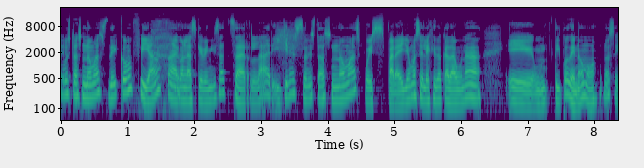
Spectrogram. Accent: Madrid, Community of Madrid, Spain; mi familia pues de Canarias, pero yo soy de aquí de Madrid.

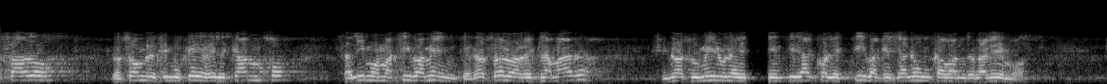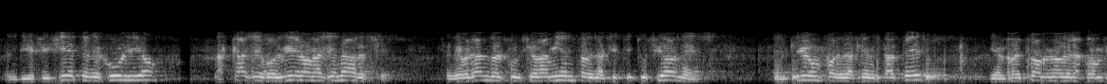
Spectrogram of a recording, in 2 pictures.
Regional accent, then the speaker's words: Argentina; Como argentinos queremos una sociedad cada vez más equitativa

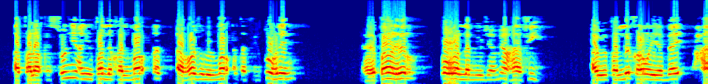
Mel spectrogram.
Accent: Egypt; القائمة في بلادنا مصر تنقسم إلى أو تتضمن جزءا يأتي به الزوج وجزءا تأتي به الزوجة

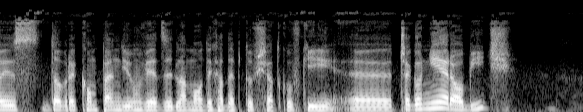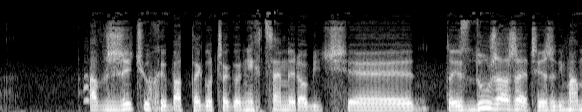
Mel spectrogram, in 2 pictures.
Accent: Dobre Miasto, Warmian-Masurian Voivodeship, Poland; I w dobrym mieście, w którym się urodziłem i wychowałem, było do wyboru albo piłka nożna, albo siatkówka.

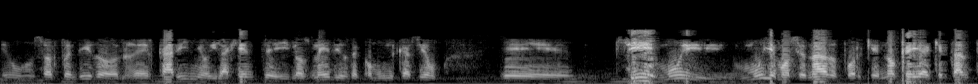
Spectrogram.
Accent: Ecuador; y pues como ecuatoriano, pues me siento emocionado representar al arte ecuatoriano

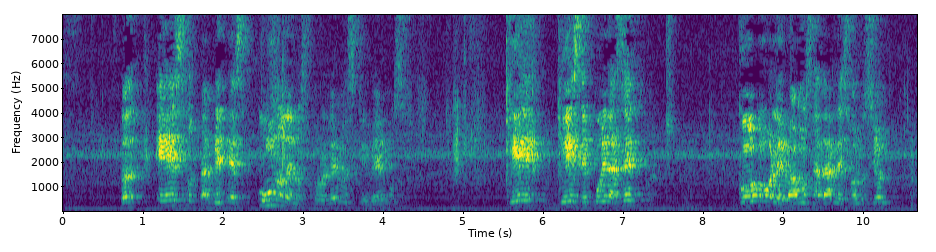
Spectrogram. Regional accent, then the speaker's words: Chiapas, Mexico; Yo vengo de Chiapas.

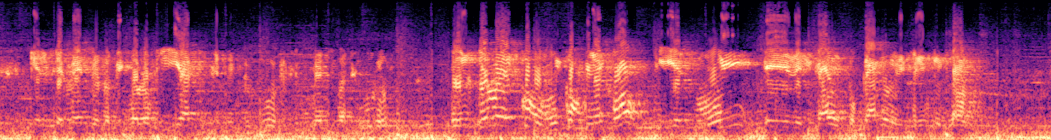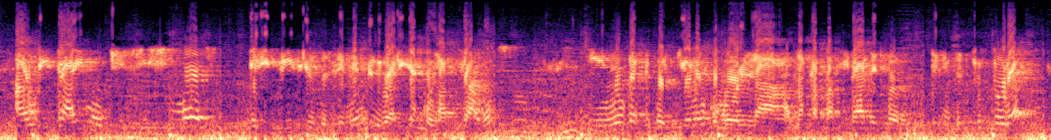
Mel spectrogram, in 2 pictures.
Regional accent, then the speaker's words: Mexico; eso es lo que tenemos que ejercitar como mexicanos, ¿no?

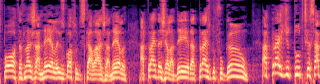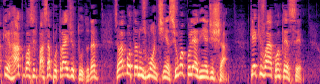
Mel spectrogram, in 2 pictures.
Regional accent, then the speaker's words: Coromandel, Minas Gerais, Brazil; A minha cidade, meu município de Coromandel, é um dos maiores produtores de leite do estado de Minas Gerais

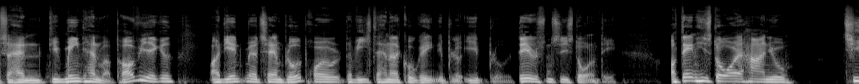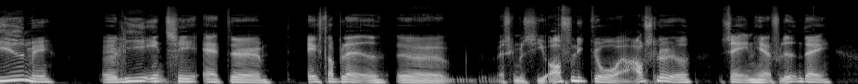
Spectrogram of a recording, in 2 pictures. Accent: Nexø, Capital Region of Denmark, Denmark; min gamle hjemby, Nexø på Bornholm.

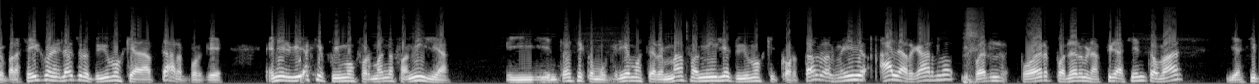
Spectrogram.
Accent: Sierra de la Ventana, Buenos Aires Province, Argentina; also born or lived in San Francisco; yo nací, pero nada más que nací en California, San Francisco, pero me crié en Sierra de la Ventana, ya el año de vida estaba allá.

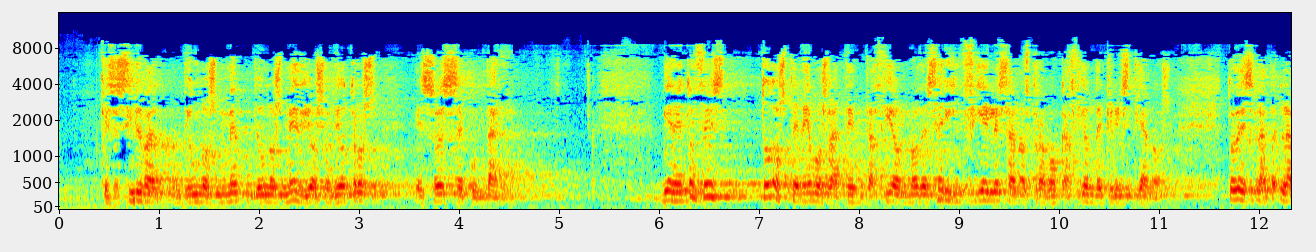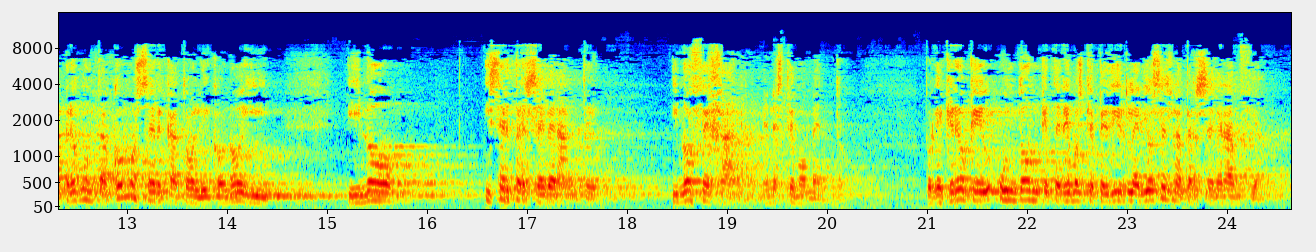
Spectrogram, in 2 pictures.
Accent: Basque Country, Spain; y estoy pensando ahora en mi tierra, cuando alguien corta con su tradición, es como un árbol que corta con sus raíces, que se seca. Es verdad, ¿eh? Se habla mucho de ETA como un fenómeno terrorista

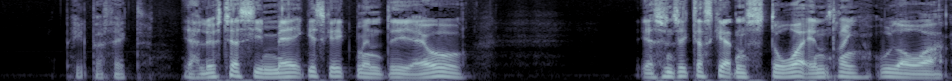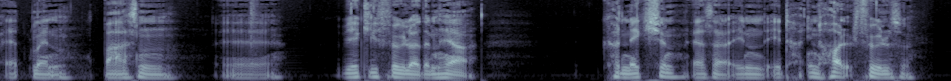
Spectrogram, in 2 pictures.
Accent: Odense, Region of Southern Denmark, Denmark; now in Copenhagen, Denmark; Den starter i 2011, hvor jeg er taget fra Odense til København. Det var en stor ting for mig at komme fra Odense til København

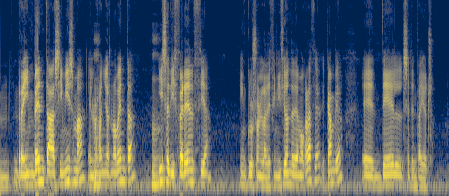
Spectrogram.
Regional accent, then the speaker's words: Bilbao, Basque Country, Spain; now in Madrid, Spain; charlabas y hablabas con gente de aquí, de Madrid, en fin, o de otros sitios que vivía aquí. Entonces, ¿de dónde eres? De Bilbao.

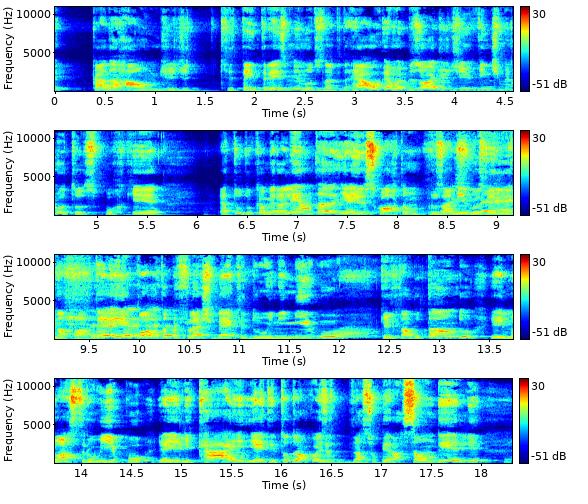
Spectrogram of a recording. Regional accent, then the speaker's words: Brazil; born there; o Brasil é só... Acontece ser o pedaço de... Terra onde eu nasci, só isso.

